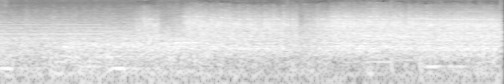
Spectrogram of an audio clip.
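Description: An amusement park ride in the simulation game Mega Park runs on a desert camel-themed level, giving a steady, dense mechanical rumble and whirring drone that holds throughout with a slight swell toward the end.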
